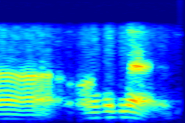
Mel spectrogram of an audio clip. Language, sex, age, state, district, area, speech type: Maithili, male, 45-60, Bihar, Madhubani, rural, conversation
